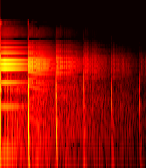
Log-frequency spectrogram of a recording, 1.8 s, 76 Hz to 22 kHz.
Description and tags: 006-the bell ringmods
Computer or Mobile Chat Message Notification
